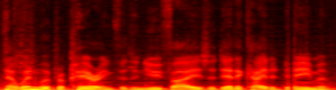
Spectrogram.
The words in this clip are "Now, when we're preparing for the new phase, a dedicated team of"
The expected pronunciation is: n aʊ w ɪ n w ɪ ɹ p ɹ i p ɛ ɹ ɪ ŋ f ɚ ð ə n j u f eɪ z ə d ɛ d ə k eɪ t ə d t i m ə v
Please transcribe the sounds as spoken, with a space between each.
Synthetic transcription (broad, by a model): n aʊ w ɪ n w ɪ ɹ p ɹ i p ɛ ɹ ɪ ŋ f ɚ ð ə n j u f eɪ z ə d ɛ d ə k eɪ t ə d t i m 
